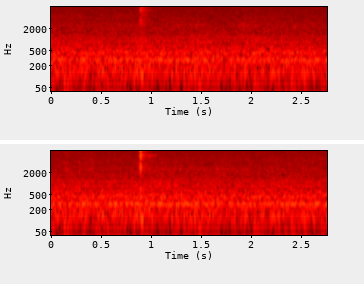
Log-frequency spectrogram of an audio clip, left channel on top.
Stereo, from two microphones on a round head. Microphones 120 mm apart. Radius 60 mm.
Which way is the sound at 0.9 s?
55° right (ahead or behind).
